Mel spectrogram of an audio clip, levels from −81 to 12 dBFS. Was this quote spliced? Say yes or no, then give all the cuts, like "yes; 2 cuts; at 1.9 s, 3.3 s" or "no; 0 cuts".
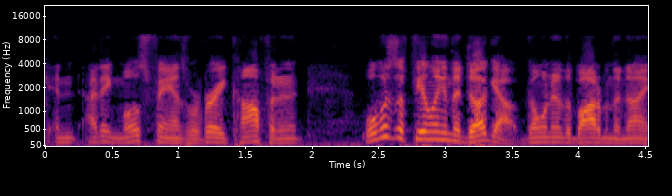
no; 0 cuts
